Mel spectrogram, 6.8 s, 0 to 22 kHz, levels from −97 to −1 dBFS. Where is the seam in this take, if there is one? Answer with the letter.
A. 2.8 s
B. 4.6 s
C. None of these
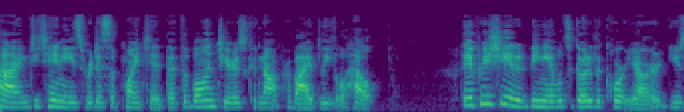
B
